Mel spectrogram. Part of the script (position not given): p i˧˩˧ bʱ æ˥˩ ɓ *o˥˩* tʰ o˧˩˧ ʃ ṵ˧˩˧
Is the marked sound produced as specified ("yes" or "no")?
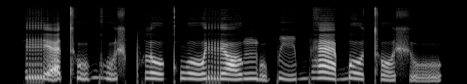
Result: yes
